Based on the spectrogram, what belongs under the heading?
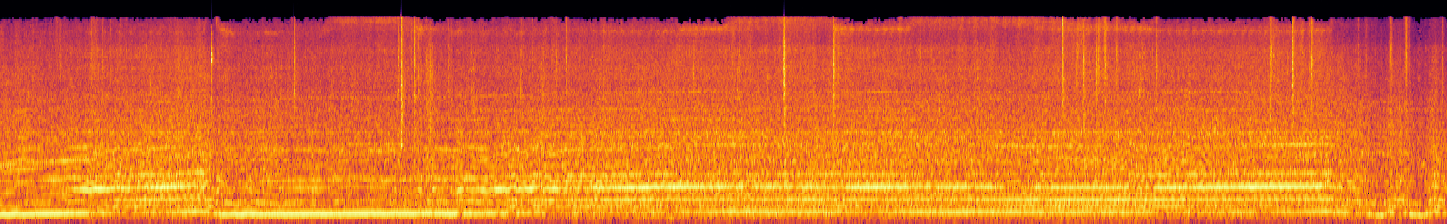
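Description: Citroën AX GT rally car's four-cylinder engine heard from inside the cabin, running hard at high revs. About four seconds in, the pitch drops sharply at a gear change, then holds a steady, slowly rising note for over twenty seconds. Near the end the engine note drops and wavers.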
